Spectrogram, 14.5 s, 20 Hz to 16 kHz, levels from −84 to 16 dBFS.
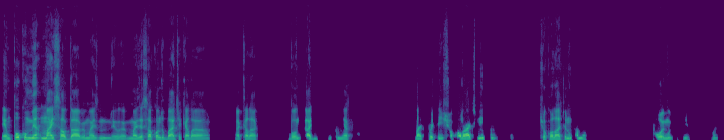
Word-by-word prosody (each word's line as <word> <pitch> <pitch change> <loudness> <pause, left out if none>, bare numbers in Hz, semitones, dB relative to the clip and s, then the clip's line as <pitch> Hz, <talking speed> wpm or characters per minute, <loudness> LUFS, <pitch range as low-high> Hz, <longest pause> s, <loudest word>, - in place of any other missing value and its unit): é - - +1
um 145 - -1
pouco 190 +6 +4
me 155 -2 +5
mais 145 +1 +4
saudável, 110 -5 +3
mas, 105 0 -2
hum, 105 -3 -6
eu 115 +3 -6
eu 115 - -6
mas 120 +1 -2
é 140 - +1
só 165 - +2
quando 175 0 -2
bate 140 -2 +1
aquela 105 -5 -2 0.5
aquela 115 -3 -3 0.6
vontade 120 +1 +1 0.3
de - - -18
comer 110 -1 -5
a - - -2 1.3
Mas, 130 -1 +1
por 145 -2 0
sim, 125 -5 -6
chocolate, 140 +6 +3
nunca 155 +2 -2 0.8
chocolate 130 +2 0
eu 135 - -1
nunca 150 +1 -5
mais 145 0 -3 1.4
Foi 110 0 +2
muito 110 0 -4 0.2
difícil, 100 -1 -11 0.4
muito. 105 0 -14
125 Hz, 140 wpm, -22 LUFS, 110-145 Hz, 1.4 s, me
